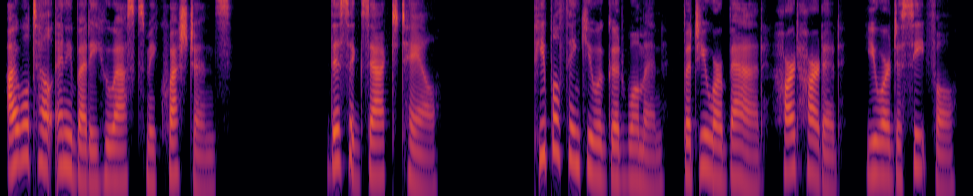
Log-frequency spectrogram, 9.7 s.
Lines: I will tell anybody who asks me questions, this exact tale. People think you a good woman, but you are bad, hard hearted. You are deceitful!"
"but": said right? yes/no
yes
